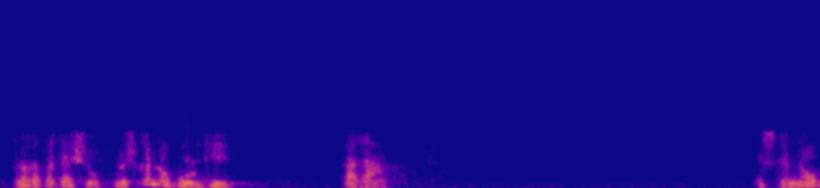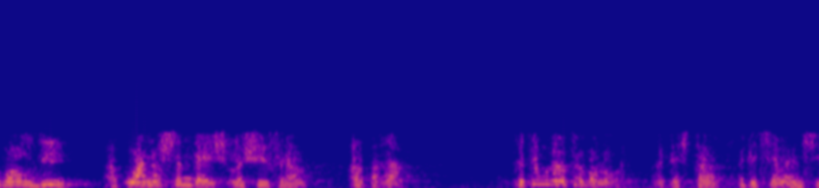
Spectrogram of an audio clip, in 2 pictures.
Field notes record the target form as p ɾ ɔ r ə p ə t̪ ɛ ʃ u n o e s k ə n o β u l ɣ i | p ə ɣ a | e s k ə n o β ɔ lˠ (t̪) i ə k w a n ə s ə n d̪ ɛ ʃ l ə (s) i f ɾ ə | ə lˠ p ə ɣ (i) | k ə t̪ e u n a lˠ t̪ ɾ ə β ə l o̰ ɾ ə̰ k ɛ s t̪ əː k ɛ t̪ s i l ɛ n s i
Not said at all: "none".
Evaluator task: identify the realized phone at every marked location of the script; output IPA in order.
d̪, ʃ, a

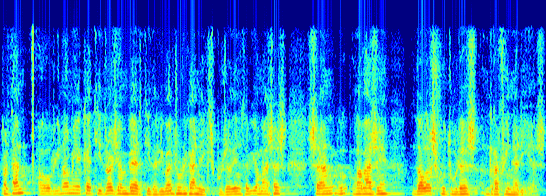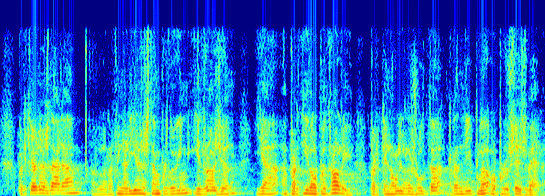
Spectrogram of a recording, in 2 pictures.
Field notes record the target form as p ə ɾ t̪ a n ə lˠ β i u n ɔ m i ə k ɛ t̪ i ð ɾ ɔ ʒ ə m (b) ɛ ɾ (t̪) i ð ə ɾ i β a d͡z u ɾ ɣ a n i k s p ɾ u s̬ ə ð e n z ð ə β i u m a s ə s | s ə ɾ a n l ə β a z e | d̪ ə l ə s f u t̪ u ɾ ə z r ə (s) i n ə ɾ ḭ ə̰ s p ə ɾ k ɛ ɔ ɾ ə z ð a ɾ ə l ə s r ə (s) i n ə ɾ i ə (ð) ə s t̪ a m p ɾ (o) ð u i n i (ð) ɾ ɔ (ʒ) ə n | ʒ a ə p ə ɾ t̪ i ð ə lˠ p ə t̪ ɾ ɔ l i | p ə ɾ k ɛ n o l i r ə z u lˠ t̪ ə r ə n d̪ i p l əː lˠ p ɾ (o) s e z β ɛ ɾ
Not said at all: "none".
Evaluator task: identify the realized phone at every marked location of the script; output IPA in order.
b, t̪, f, f, z, u, ð, ʒ, u

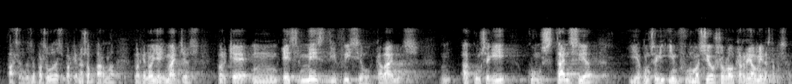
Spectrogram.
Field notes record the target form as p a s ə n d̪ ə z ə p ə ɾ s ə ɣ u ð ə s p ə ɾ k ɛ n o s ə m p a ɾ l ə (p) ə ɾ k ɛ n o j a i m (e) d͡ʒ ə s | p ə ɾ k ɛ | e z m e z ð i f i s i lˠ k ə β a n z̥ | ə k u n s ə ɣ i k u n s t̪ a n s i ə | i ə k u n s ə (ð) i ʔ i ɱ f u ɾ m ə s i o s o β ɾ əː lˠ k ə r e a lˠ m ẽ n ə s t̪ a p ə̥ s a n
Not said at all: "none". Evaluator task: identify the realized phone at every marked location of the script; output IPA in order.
p, a, ɣ

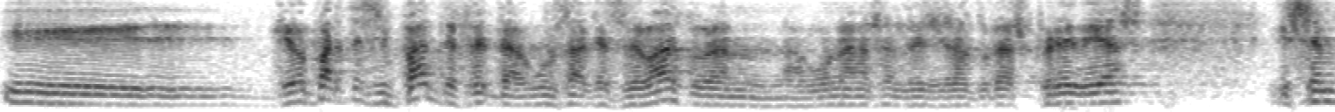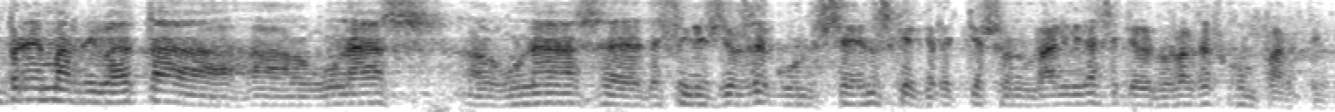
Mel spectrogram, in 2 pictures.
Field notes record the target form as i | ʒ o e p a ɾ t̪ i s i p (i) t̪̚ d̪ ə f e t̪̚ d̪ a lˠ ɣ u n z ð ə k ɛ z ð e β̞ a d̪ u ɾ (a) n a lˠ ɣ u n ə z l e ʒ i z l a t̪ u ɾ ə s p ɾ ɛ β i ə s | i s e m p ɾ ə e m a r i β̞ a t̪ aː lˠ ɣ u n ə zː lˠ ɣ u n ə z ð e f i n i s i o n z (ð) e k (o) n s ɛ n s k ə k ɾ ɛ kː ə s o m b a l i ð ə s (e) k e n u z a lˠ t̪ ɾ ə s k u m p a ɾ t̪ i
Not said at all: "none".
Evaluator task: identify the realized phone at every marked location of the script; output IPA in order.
a, a, ð, u, i

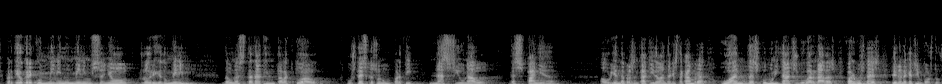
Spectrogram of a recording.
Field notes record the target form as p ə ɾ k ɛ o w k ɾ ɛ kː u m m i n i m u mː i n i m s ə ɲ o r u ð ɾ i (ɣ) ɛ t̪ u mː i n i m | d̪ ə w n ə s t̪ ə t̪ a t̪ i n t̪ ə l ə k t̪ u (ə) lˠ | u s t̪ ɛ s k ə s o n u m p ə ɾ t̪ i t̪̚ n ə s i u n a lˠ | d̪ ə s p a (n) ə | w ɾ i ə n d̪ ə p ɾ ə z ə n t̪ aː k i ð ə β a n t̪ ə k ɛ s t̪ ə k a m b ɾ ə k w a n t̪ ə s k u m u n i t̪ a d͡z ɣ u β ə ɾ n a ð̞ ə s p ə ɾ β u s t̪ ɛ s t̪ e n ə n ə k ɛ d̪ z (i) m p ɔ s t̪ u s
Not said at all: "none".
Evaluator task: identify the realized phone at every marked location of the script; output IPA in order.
ɣ, a, ɲ, i

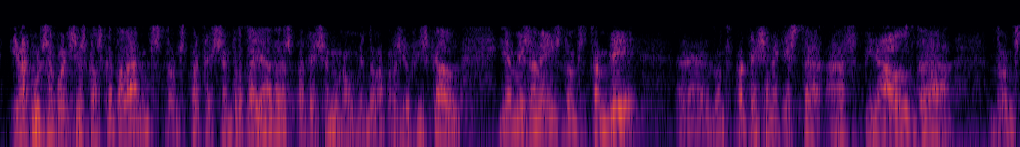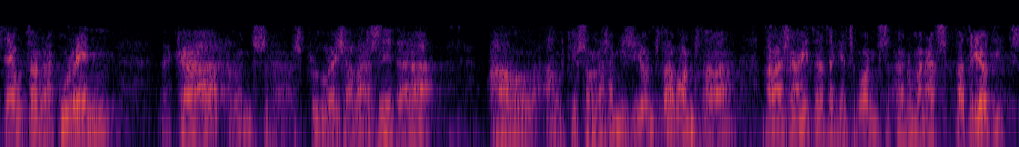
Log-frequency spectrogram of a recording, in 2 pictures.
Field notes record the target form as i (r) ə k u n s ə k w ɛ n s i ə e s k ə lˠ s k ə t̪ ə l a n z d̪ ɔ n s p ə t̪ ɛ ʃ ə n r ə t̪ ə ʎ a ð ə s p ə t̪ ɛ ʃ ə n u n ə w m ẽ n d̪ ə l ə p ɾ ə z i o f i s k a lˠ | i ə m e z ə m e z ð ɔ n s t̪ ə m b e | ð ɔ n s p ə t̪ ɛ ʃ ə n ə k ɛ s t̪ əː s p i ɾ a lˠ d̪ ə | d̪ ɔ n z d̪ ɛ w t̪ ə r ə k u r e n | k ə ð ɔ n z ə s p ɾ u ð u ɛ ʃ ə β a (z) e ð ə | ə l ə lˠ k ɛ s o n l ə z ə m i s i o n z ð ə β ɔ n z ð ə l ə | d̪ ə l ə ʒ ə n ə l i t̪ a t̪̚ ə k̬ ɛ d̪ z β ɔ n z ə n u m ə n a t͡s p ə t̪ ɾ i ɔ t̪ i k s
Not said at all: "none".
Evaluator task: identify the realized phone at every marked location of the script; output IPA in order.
l, z

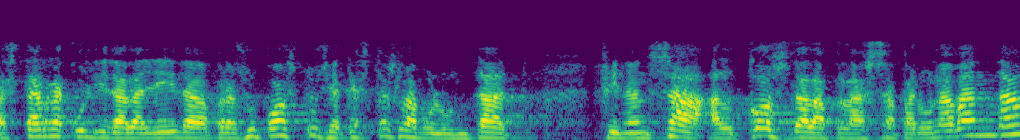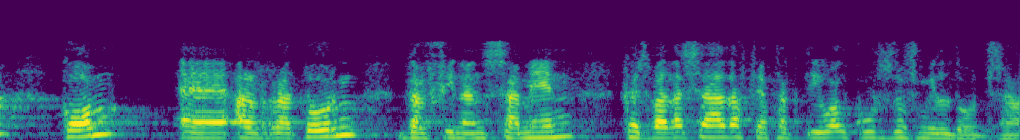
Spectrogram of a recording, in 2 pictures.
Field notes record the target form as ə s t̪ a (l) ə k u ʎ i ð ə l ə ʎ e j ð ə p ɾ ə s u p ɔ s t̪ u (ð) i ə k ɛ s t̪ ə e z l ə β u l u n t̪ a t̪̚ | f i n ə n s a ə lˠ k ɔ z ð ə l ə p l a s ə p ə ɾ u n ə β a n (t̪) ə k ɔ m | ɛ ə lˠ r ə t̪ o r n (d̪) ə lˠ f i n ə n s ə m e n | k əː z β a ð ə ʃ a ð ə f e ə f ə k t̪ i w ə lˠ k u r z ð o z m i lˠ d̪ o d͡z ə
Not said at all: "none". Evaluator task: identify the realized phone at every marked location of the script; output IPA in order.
r, z, d̪, d̪

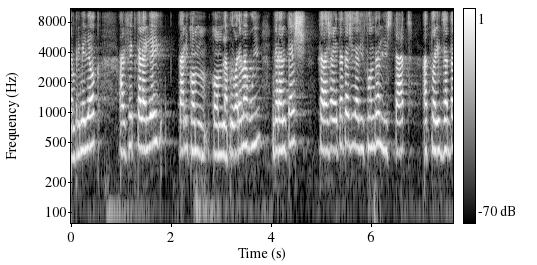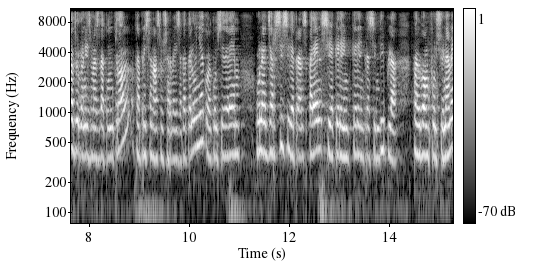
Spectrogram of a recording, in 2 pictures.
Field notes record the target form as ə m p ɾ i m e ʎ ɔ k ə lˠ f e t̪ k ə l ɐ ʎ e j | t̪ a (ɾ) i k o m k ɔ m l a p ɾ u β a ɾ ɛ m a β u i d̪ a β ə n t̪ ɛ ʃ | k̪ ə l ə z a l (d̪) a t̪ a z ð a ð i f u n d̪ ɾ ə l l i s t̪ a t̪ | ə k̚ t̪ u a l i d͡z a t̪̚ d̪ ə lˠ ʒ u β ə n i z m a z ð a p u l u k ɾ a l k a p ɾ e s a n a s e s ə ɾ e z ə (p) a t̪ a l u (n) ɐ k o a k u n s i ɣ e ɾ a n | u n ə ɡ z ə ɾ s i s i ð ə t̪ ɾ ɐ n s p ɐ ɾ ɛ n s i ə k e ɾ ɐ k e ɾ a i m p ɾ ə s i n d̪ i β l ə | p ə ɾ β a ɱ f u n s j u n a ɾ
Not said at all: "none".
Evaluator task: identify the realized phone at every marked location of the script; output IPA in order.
l, t̪, k, ɲ

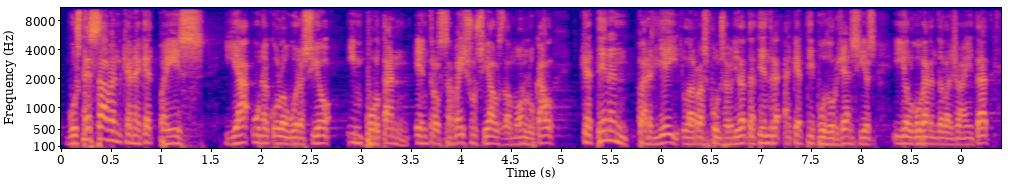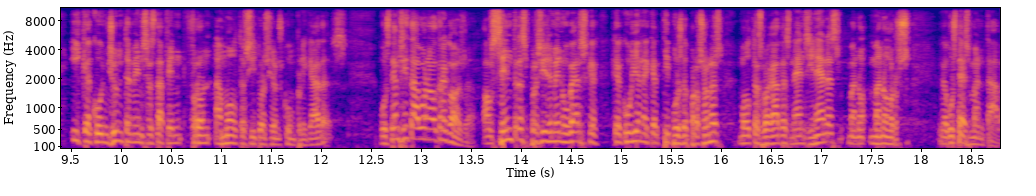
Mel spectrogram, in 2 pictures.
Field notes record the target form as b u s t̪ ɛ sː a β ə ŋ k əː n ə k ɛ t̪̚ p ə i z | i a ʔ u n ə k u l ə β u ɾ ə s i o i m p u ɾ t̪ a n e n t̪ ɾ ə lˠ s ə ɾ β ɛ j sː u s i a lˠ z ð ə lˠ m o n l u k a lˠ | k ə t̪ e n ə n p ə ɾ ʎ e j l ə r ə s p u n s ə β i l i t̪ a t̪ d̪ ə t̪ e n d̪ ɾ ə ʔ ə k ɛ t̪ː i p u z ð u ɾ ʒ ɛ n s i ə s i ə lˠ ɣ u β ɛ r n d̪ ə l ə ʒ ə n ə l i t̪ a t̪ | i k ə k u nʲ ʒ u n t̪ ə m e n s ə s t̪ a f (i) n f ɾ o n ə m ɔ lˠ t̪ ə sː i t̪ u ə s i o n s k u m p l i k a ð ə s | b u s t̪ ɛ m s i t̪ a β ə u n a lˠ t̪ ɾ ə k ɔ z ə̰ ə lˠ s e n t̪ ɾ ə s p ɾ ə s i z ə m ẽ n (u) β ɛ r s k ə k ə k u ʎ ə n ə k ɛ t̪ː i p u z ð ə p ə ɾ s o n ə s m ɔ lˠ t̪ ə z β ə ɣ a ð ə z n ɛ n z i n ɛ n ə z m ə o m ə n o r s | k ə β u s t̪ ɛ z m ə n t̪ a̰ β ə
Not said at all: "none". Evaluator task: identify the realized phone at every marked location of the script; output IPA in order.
e, u

